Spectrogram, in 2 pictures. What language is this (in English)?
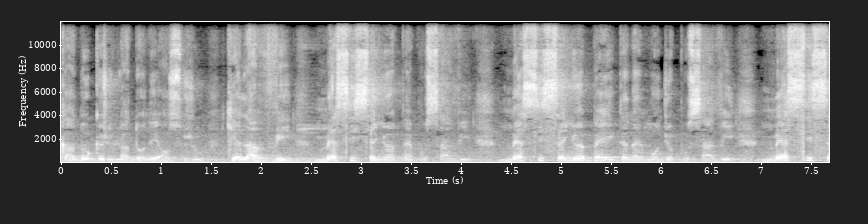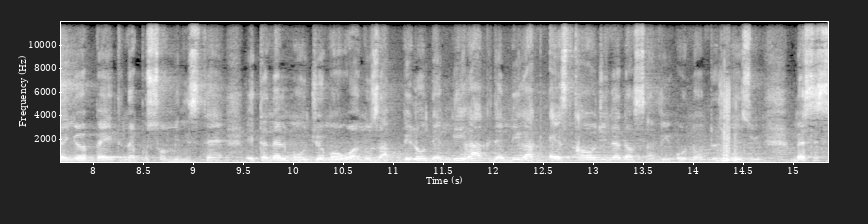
French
